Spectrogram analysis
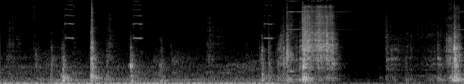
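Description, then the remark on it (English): A cash register on a school coffee and snack cart in use as a student serves teachers, takes money and gives back change: a run of clicking key presses with short electronic chirps, then a burst of rattling as the drawer slides open, followed by a brief lull and a final clunk. “He takes the cart around, serves the teachers, puts money in the cash register, and counts and gives back change.”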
